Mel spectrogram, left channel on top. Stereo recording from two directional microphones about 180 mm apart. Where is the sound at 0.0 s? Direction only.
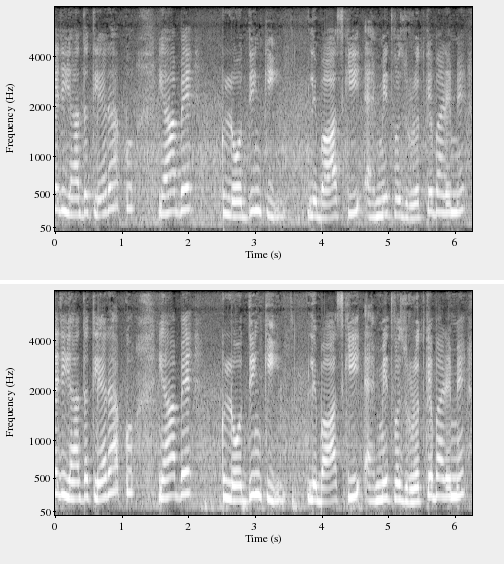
40° right (ahead or behind).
